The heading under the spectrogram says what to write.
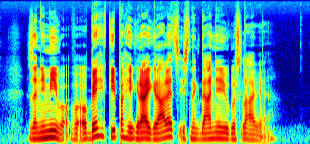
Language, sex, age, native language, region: Slovenian, male, 18-29, Slovenian, Southeast Slovenia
